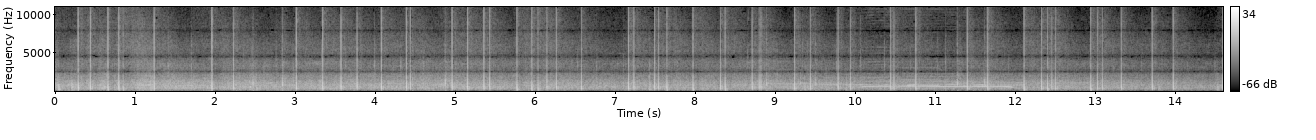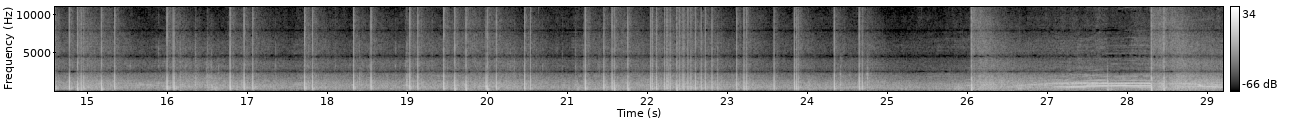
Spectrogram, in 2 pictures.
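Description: Fireworks exploding overhead: a rapid stream of sharp bangs and crackling, densest in the first half and thinning out later. People's voices call out around ten seconds in, and again more loudly near the end.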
